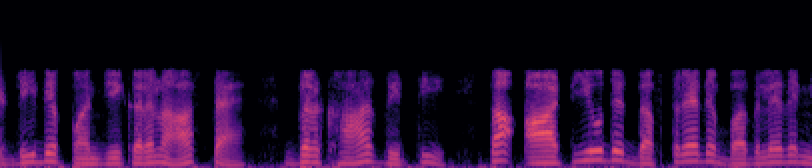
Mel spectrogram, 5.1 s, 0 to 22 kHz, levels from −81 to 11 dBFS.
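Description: GSM full-rate codec coding runs through the whole speech clip. The codec rebuilds the voice from a short-term vocal-tract filter fed by a coarse, regularly spaced pulse train. Much of the excitation detail is thrown away, which fits the 13 kbps GSM full-rate scheme, and nothing above 4 kHz survives. The damage is plainly audible: a dull, band-limited sound with a buzzy, gravelly grain riding on every voiced stretch.

GSM bit errors strike from 1.17 to 1.23 s, right after "दे पंजीकरण". Corrupted bits reached the decoder, so the filter, pitch and gain parameters it used were wrong for a few consecutive frames. The sound points to roughly three damaged frames at an error rate of around one to two percent. The result is a brief squawking, gargled burst, with the spectrum bent out of shape and the level jumping before the decoding settles.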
